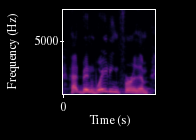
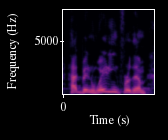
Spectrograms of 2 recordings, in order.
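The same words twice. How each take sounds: The two takes are said the same way.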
